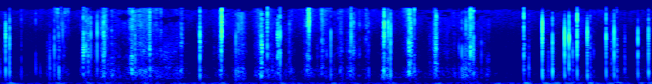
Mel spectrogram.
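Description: Long acrylic nails scratch and tap a watermelon-print beeswax wrap (wax-coated cotton) bundled up. The result is a quiet, rapid patter of soft, crinkly scratches broken by sharp, dry taps that click out brightly and die away almost at once.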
